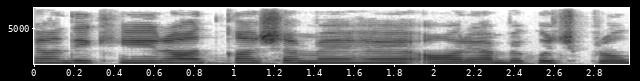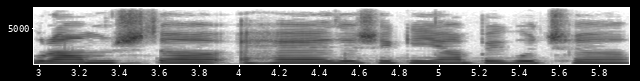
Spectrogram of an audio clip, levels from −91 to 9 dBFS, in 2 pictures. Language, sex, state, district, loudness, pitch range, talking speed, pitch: Hindi, female, Uttar Pradesh, Jyotiba Phule Nagar, -15 LUFS, 245-265 Hz, 190 wpm, 250 Hz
